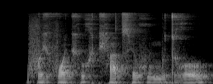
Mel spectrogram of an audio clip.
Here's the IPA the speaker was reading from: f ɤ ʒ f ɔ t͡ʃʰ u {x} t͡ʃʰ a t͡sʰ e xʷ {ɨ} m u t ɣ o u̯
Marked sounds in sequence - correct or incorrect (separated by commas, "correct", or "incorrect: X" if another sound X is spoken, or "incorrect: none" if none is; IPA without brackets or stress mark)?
correct, incorrect: e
